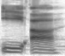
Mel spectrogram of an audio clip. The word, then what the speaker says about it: Oia: OIA, pronounced Ia, sits on the northwestern tip of Santorini, perched dramatically atop the caldera cliffs.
